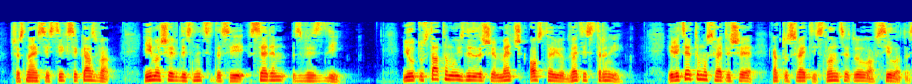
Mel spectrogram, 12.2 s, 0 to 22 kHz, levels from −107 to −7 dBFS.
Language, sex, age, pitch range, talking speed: Bulgarian, male, 30-49, 100-130 Hz, 150 wpm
